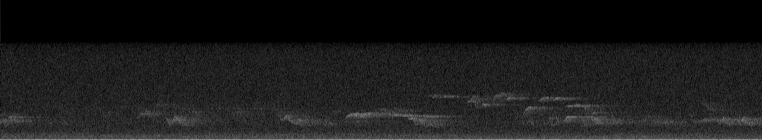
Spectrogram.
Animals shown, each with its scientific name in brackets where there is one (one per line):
Eastern Wood-Pewee (Contopus virens)
Red-eyed Vireo (Vireo olivaceus)
Brown Creeper (Certhia americana)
